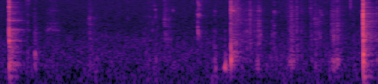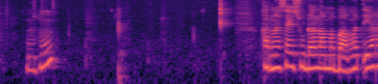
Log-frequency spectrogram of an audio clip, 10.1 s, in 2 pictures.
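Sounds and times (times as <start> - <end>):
chewing and mouth smacks: 1.9 - 5.2.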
